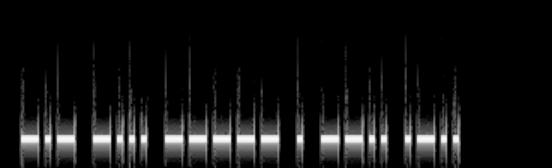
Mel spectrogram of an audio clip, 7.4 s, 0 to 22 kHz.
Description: Morse code, heard as a keyed tone, about 15 wpm, 700 Hz. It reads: KB0EZL
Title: USA Callsign DE Callsign - 6 Characters - 15wpm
